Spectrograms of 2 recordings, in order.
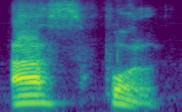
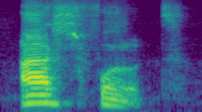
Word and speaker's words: asphalt: Also, the correct way to pronounce the word is asphalt, not asphalt, as some people say.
